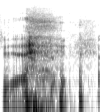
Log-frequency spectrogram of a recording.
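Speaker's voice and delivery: short laugh. Real, not acted. Self-deprecating laugh.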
